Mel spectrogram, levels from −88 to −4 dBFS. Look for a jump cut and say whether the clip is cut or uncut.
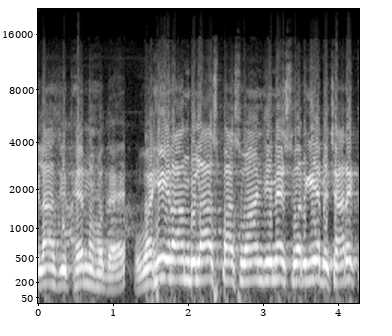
cut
